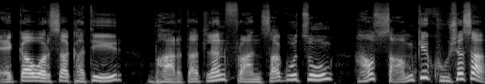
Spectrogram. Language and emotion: Goan Konkani, happy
